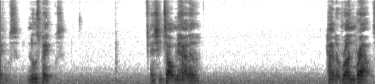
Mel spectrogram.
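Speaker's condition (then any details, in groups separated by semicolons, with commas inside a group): No condition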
